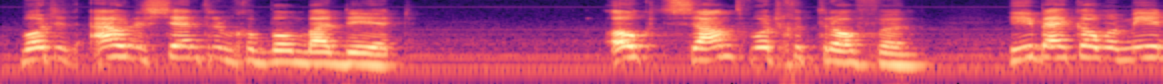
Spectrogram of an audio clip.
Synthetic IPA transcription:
ʋɔɹtɦətawdəsɛntrəmχəbɔmbaɹdɪːɹt | ʔowkətsɑntʋɔɹtχətrɔfən | ɦiːɹbɛjkowmənmɪə

